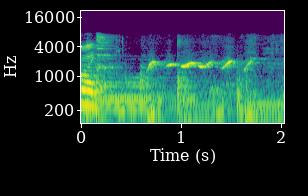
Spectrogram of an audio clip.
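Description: A person whistles a quick run of short rising chirps, about five a second, to call a small dog to them.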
